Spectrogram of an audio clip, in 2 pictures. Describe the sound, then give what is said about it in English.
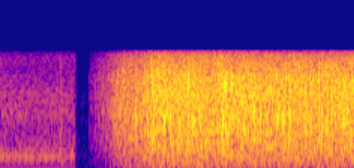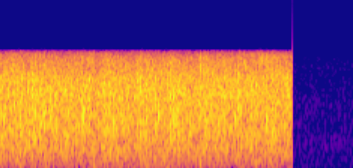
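Applause from a crowd rises quickly into a dense, steady wash of clapping, holds evenly for about four seconds, then cuts off abruptly. “clap, clap, clap, clap, clap.”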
